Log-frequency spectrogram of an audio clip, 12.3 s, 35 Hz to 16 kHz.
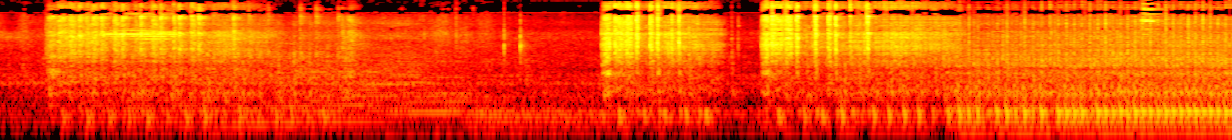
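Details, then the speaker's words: TVS Apache 160 single-cylinder motorcycle engine, before repair: fast light metallic tick over the exhaust beat at idle, sharper on light throttle blips; cause found to be an old, badly stretched cam chain, replaced with a new chain. "Chain साथी, मैले यो पुरानो chain came chain एकदम लामो भएर हजुरको अघि sound सुनिसक्नुभयो हजुरले, टिक टिक टिक टिकको साउन्ड आइरहेको थियो।"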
